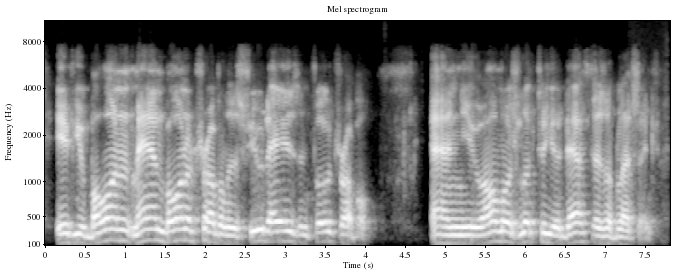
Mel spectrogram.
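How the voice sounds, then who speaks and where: The man's pitch is fairly high, with ordinary variation. He speaks at a fairly slow pace. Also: very even loudness. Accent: Southern US. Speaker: civil rights activist, pastor, politician, diplomat. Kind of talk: interview answer, reminiscing.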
